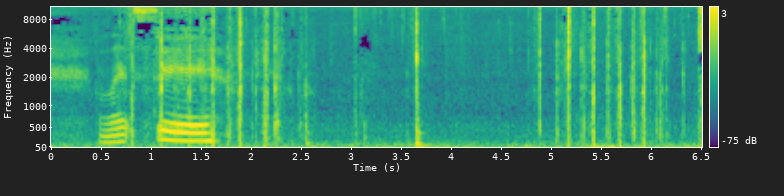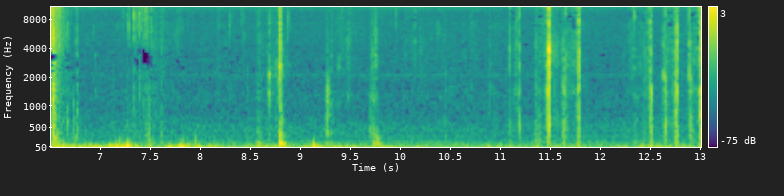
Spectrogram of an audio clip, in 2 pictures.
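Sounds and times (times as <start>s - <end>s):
cards being shuffled: 0.6s - 3.8s, 4.8s - 6.8s, 10.9s - 13.0s.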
